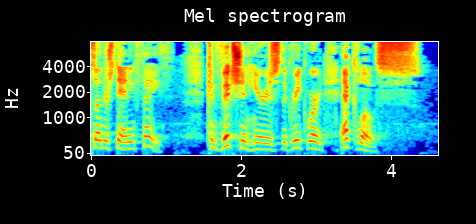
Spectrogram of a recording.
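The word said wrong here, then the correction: elenchos: Eglekos. I'll say it right yet. Elenkos.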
